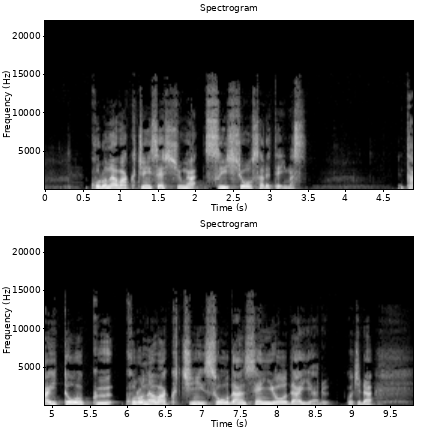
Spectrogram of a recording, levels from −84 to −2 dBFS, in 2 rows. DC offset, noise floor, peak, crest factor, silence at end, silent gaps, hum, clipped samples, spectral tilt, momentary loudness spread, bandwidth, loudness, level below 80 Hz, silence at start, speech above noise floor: under 0.1%; -62 dBFS; 0 dBFS; 16 dB; 0.55 s; none; none; under 0.1%; -4.5 dB/octave; 11 LU; 14.5 kHz; -16 LUFS; -52 dBFS; 0.6 s; 47 dB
